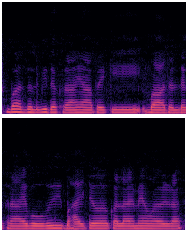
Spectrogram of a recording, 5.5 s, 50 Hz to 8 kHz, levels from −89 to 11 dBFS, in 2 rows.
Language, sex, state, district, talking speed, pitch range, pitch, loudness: Hindi, female, Chhattisgarh, Korba, 195 wpm, 175-180 Hz, 175 Hz, -29 LUFS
